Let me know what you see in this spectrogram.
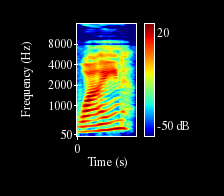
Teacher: wine with an h and wine without the H sound exactly the same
